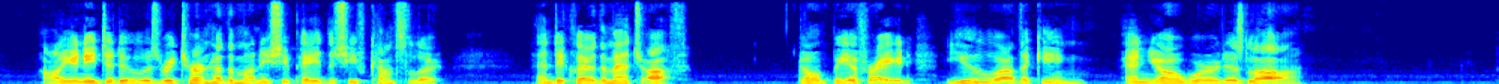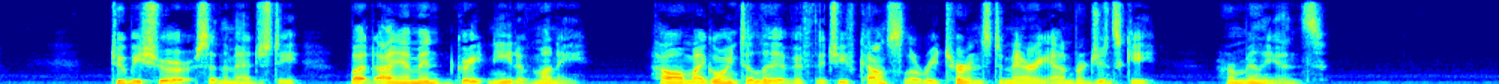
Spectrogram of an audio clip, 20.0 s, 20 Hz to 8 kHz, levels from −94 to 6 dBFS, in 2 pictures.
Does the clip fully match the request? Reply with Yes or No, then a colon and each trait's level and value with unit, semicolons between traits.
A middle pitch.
Yes: medium, 165 Hz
